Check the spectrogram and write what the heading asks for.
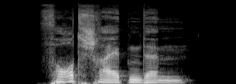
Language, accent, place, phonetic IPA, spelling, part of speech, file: German, Germany, Berlin, [ˈfɔʁtˌʃʁaɪ̯tn̩dəm], fortschreitendem, adjective, De-fortschreitendem.ogg
- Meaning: strong dative masculine/neuter singular of fortschreitend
